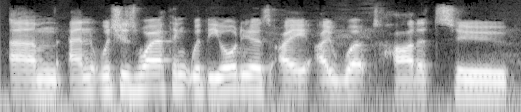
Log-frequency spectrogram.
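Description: A man's voice: mid-range voice, steady tone, moderate pace, fairly bright tone, highs cut off, a little hiss or hum. A man interviewed as a writer and voice actor, explaining his work reflectively and at length, often restarting his phrases. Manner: reflective, explains at length with repeated false starts. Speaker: guest, comedy writer and voice actor. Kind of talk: conversational interview.

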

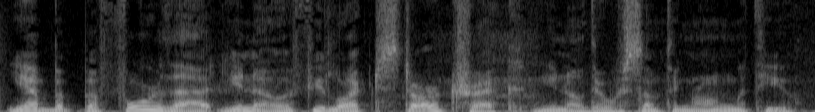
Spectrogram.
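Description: Husky, mellow man with a lively pitch swing. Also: brisk. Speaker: interview host. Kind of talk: casual chat.

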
